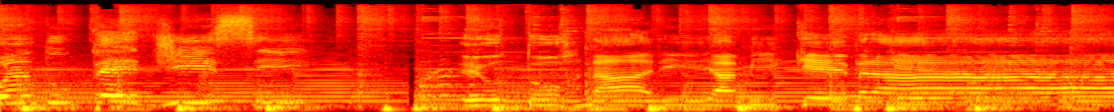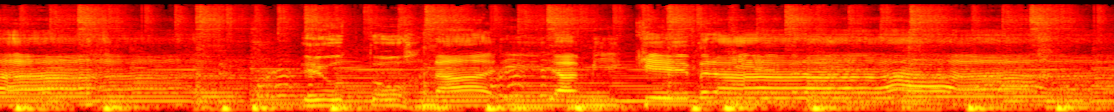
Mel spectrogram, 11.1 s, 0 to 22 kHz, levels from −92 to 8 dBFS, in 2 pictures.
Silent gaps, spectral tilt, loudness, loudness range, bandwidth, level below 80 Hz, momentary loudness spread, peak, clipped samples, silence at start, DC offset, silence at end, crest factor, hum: none; -3 dB/octave; -20 LUFS; 2 LU; 19.5 kHz; -36 dBFS; 7 LU; -4 dBFS; under 0.1%; 0 s; under 0.1%; 0 s; 18 dB; none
